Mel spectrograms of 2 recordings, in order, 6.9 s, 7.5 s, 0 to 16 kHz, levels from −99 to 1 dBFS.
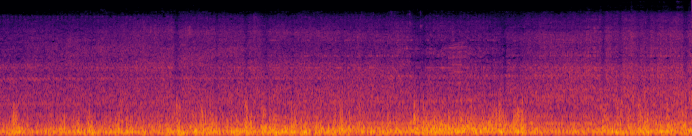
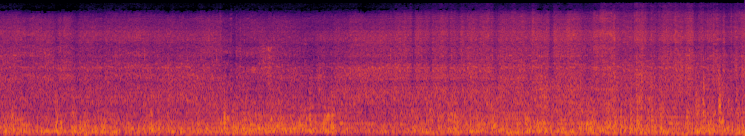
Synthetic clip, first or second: second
